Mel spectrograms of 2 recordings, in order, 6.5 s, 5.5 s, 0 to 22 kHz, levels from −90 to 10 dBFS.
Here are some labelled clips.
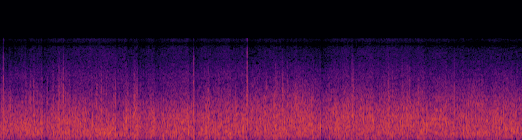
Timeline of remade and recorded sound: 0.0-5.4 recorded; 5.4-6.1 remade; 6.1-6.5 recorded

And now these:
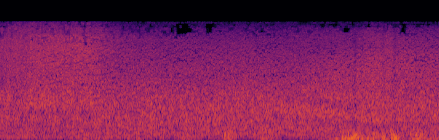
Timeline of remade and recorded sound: 0.0-5.5 recorded

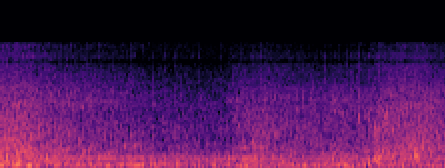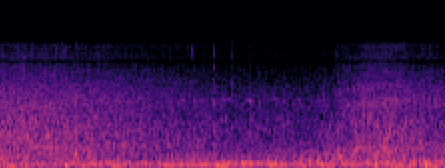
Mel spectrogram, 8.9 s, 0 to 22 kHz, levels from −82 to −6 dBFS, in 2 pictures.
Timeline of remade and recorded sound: 0.0-4.1 remade; 4.1-4.9 recorded; 4.9-5.4 remade; 5.4-8.9 recorded

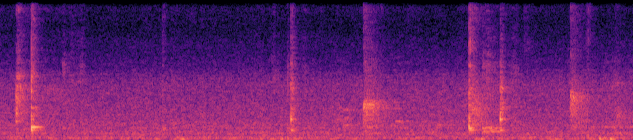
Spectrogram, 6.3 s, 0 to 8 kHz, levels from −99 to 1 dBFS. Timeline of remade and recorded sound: 0.0-6.3 recorded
